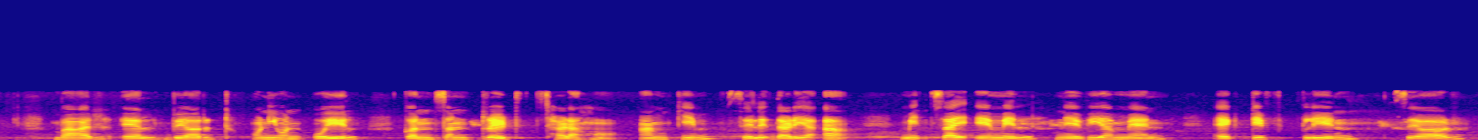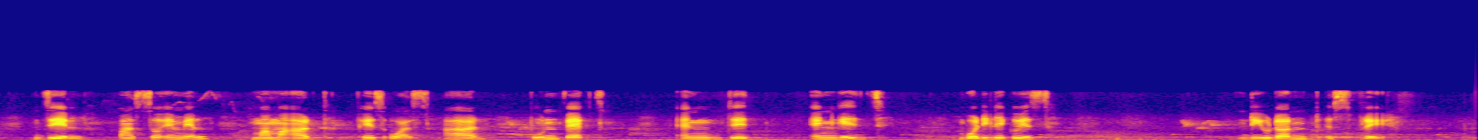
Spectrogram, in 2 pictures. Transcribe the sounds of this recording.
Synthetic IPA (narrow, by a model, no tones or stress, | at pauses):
baɾelbəɾʈ | ɔnionoel | kɔnsəɳʈɾeʈt͡ʃʰaɽaɦɔ̃ | amkimseleʔd̪aɽjaʔamit̪sajʔemelnebʱijamɛn | ɛkʈibklin | seəɾ | zelpãssɔʔemelmamaʔaɾt̪ʰpʰesas | aɹ | punpʰɛks | eŋɡed͡ʒ | bɔɖilekwiz | ɖiuɖɔnʈspɾe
